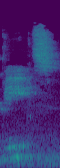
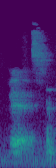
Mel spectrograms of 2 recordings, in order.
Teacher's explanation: So if I say beat, bit, that length difference of the vowel indicates that the E is tense and the I is lax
